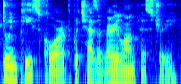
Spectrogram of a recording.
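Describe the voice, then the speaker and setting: A man's voice: on the low side, normal speed, vocal fry, dark tone, a little hiss or hum. A man hosting a conversational interview, putting questions and comments to a guest. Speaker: interviewer, podcast host.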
